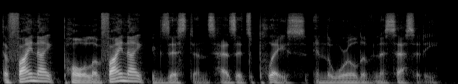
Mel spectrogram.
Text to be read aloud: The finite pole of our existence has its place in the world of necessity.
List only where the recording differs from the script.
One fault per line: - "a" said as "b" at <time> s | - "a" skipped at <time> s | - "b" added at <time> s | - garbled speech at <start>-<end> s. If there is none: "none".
- "our" said as "finite" at 1.0 s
